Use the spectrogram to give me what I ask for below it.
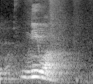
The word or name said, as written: aniwa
